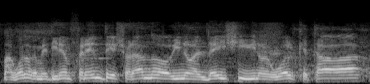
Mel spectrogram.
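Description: A young man appears as a guest in an interview, a freestyle rapper telling a story at a fast clip. He is animated and acts out the people he quotes, raising his pitch for their voices. The sound is lo-fi, and a loud crowd can be heard.

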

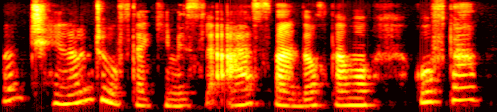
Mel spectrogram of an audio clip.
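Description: A woman's voice: medium pitch, big pitch swings, breathy edge, dull audio. A woman voicing a frank, opinionated older lady horse breeder who lectures those around her.

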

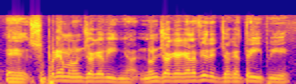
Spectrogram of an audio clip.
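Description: A man's voice: fairly high pitch, fairly even intonation, quick pace, fairly bright tone. A man hosting a casual football radio talk, colloquial and interjecting, repeating phrases for emphasis. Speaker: radio host.

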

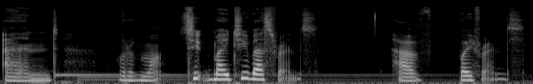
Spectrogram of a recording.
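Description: Young woman with a creaky voice, musing out loud in a diary podcast, faint music behind her. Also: medium pitch, slow pace. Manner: hesitant, trailing off, often drops into a soft whisper. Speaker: podcast diarist. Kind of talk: rambling personal audio diary. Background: faint background music.

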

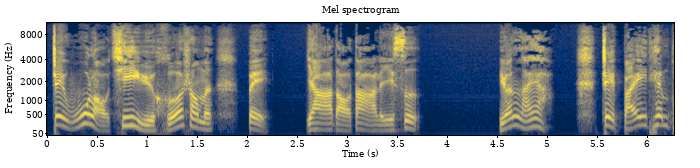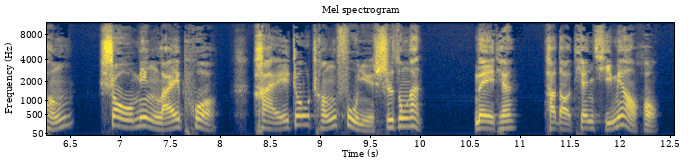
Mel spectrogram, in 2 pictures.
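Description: A man telling a folk tale as a storyteller, with lively asides to the listener and voiced dialogue. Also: a little high, measured pace, no room sound, studio quality.

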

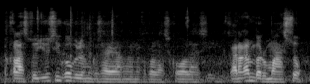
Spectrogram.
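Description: A man's voice: medium pitch, rapid-fire, fairly bright tone, a little hiss or hum. A young man with in casual chat, brash and teasing.

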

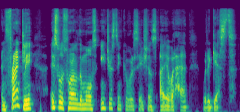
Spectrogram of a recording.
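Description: A man's voice: on the high side, animated, brisk, vocal fry, fairly bright tone. Eager man hosting a podcast. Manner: eager, talkative questioner. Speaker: podcast host. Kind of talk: casual interview.

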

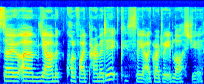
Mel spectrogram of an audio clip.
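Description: A woman in her twenties, a paramedic, chatting casually and explaining her work steadily, her voice trailing off quietly at the end of points. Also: lowish voice, steady tone, a little fast. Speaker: paramedic, podcast co-host. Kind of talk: casual chat.

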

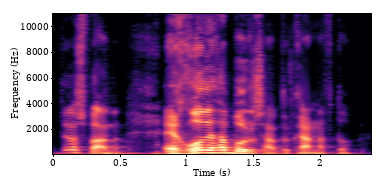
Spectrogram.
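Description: A young man in casual podcast chat, an animated storyteller who laughs often. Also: mid-range voice. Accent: Greek. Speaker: podcast co-host.

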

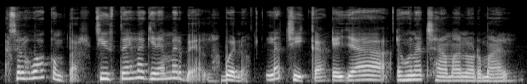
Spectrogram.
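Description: A woman's voice: mid-range voice, normal speed, gravelly, a little mellow, a little hiss or hum. A young woman with a Venezuelan accent hosting a casual podcast monologue, chatty and rambling, full of fillers and self-corrections. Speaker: podcast host.

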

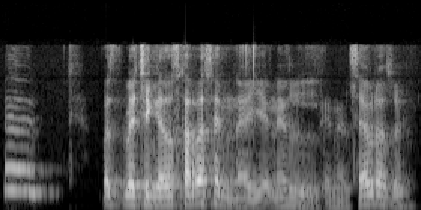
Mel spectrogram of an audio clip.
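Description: A man's voice: a little high, wildly swooping pitch, normal speed, a little mellow. Slangy Mexican man, roomy dull sound. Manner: slangy, laughs often, swears freely. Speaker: podcast co-host. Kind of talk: casual banter with friends.

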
